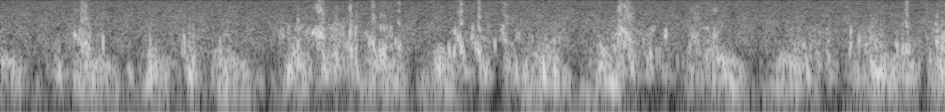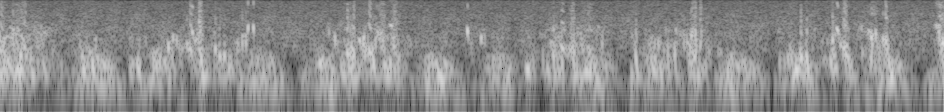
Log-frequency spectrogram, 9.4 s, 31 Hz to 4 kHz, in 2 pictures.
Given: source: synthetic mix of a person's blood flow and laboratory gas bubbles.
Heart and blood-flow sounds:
Doppler ultrasound of blood flow; precordium
0.22-0.55 s: bubbles
0.62-0.68 s: bubbles
0.71-0.83 s: bubbles
0.87-1.02 s: bubbles
1.05-1.16 s: bubbles
1.38-2.04 s: bubbles
2.21-2.87 s: bubbles
2.94-3.64 s: bubbles
3.92-5.03 s: bubbles
5.09-5.24 s: bubbles
5.35-5.47 s: bubbles
5.53-6.03 s: bubbles
6.34-6.79 s: bubbles
7.02-7.17 s: bubbles
7.33-7.78 s: bubbles
7.88-8.29 s: bubbles
8.58-9.23 s: bubbles
9.39-9.45 s: bubbles
From the record:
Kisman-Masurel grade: 343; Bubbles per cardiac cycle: rolling drumbeat, 9 or more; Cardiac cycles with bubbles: 100%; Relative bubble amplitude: loud (0.450 to 0.775); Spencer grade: 3 (all of the cardiac periods contain showers or single bubble signals, but not dominating or overriding the cardiac motion signals); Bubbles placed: anywhere in the cardiac cycle

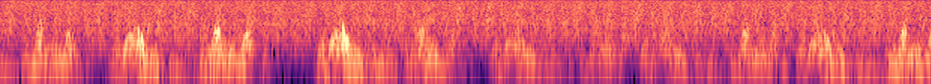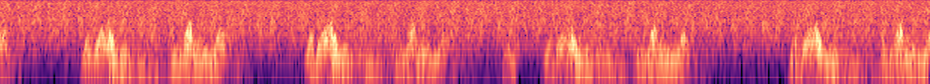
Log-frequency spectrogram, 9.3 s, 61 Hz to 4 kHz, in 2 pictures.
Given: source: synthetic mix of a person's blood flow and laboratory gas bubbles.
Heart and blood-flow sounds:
Doppler ultrasound of blood flow; precordium
7.58-7.73 s: bubbles
From the record:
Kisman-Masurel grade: 111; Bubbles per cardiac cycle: 1 to 2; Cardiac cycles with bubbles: 1 to 10%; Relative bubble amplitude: barely perceptible (0.100 to 0.250); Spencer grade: 1 (occasional bubble signal discernible with the cardiac motion signal, with majority of cardiac periods free of bubbles); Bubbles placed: only in the low amplitude regions of the cardiac cycle

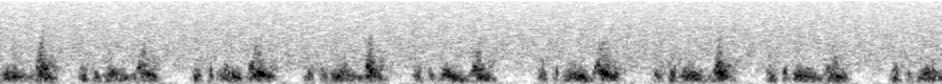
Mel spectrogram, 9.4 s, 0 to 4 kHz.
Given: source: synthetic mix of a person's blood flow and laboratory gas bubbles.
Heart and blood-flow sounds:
Doppler ultrasound of blood flow; precordium
6.67-6.83 s: bubbles
From the record:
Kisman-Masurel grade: 112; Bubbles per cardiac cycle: 1 to 2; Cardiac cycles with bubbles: 1 to 10%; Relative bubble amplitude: moderate (0.250 to 0.450); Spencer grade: 1 (occasional bubble signal discernible with the cardiac motion signal, with majority of cardiac periods free of bubbles); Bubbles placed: only in the low amplitude regions of the cardiac cycle

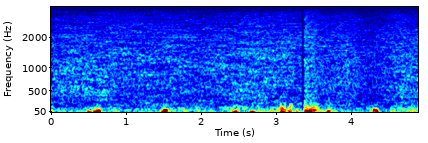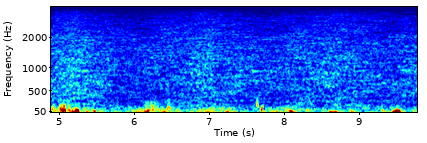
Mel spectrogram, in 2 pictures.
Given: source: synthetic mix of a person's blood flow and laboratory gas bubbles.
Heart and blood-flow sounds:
Doppler ultrasound of blood flow; subclavian vein
7.61-7.68 s: bubbles
From the record:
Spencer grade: 2 (many but less than half of the cardiac periods contain bubble signals, singularly or in groups); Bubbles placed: anywhere in the cardiac cycle

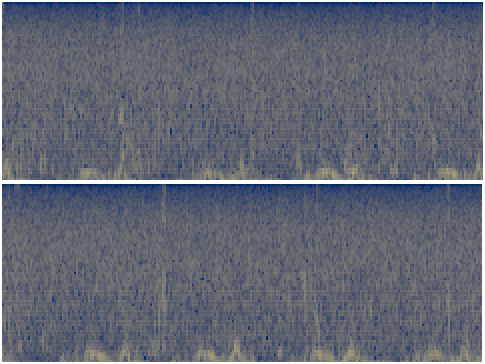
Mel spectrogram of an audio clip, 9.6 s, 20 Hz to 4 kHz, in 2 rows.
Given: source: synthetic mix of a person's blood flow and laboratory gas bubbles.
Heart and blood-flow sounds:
Doppler ultrasound of blood flow; precordium
0.07-0.54 s: bubbles
1.12-1.68 s: bubbles
2.42-2.54 s: bubbles
2.92-3.03 s: bubbles
3.38-4.40 s: bubbles
4.72-5.09 s: bubbles
5.17-5.39 s: bubbles
5.99-6.56 s: bubbles
7.04-7.10 s: bubbles
7.52-7.63 s: bubbles
7.78-8.13 s: bubbles
8.46-8.51 s: bubbles
9.19-9.62 s: bubbles
From the record:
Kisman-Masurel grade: 242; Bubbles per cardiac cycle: several, 3 to 8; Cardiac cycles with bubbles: 100%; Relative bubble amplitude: moderate (0.250 to 0.450); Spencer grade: 3 (all of the cardiac periods contain showers or single bubble signals, but not dominating or overriding the cardiac motion signals); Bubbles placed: only in the low amplitude regions of the cardiac cycle

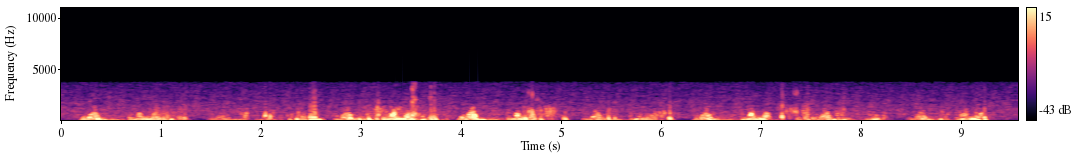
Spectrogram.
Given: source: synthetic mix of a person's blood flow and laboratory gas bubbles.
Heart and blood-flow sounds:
Doppler ultrasound of blood flow; precordium
0.88-1.33 s: bubbles
1.82-1.92 s: bubbles
2.04-2.17 s: bubbles
2.29-2.67 s: bubbles
2.98-3.92 s: bubbles
4.63-5.00 s: bubbles
5.03-5.12 s: bubbles
5.47-5.62 s: bubbles
5.91-6.17 s: bubbles
7.21-7.57 s: bubbles
7.63-7.89 s: bubbles
8.63-8.68 s: bubbles
8.80-8.92 s: bubbles
9.01-9.11 s: bubbles
9.15-9.32 s: bubbles
From the record:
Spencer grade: 3 (all of the cardiac periods contain showers or single bubble signals, but not dominating or overriding the cardiac motion signals); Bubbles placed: only in the low amplitude regions of the cardiac cycle

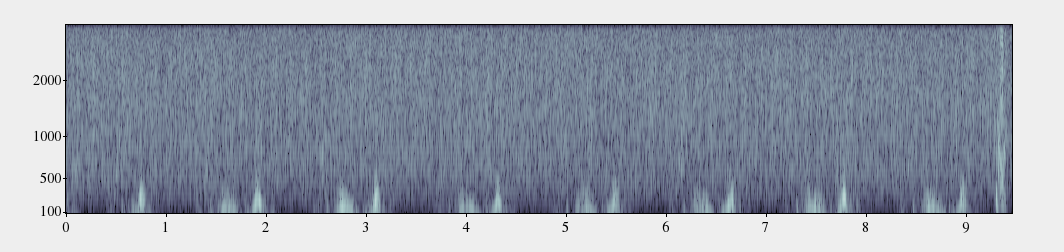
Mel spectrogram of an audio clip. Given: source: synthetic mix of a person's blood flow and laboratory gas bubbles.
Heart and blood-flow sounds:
Doppler ultrasound of blood flow; precordium
9.26-9.42 s: bubbles
From the record:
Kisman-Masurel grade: 212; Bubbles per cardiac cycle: several, 3 to 8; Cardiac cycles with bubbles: 1 to 10%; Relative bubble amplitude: moderate (0.250 to 0.450); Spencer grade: 1 (occasional bubble signal discernible with the cardiac motion signal, with majority of cardiac periods free of bubbles); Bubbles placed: only in the low amplitude regions of the cardiac cycle

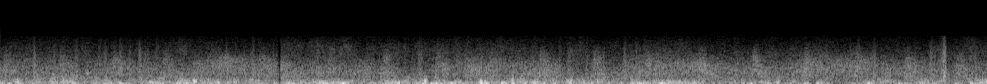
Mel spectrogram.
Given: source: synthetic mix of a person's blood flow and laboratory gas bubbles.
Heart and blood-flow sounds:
Doppler ultrasound of blood flow; subclavian vein
no bubbles
From the record:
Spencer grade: 0 (complete lack of bubble signals)

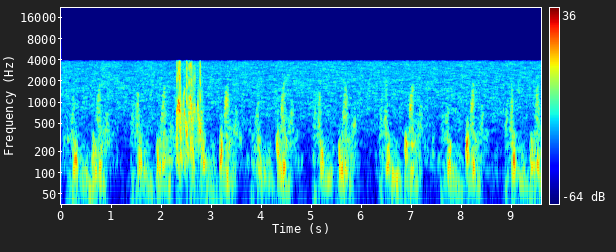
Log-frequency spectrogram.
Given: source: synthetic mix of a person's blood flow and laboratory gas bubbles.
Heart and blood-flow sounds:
Doppler ultrasound of blood flow; precordium
2.27-2.85 s: bubbles
From the record:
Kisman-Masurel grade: 222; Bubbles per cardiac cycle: several, 3 to 8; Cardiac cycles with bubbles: 10 to 50%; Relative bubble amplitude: moderate (0.250 to 0.450); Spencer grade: 2 (many but less than half of the cardiac periods contain bubble signals, singularly or in groups); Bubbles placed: anywhere in the cardiac cycle

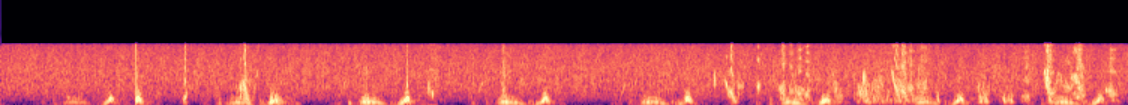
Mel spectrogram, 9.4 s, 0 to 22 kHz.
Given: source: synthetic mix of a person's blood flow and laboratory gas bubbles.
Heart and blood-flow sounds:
Doppler ultrasound of blood flow; precordium
1.49-1.59 s: bubbles
1.95-2.15 s: bubbles
3.01-3.13 s: bubbles
3.54-3.64 s: bubbles
4.16-4.25 s: bubbles
5.92-6.19 s: bubbles
6.28-6.35 s: bubbles
6.47-6.75 s: bubbles
6.91-7.04 s: bubbles
7.10-7.75 s: bubbles
7.78-7.85 s: bubbles
8.12-8.27 s: bubbles
8.32-8.61 s: bubbles
8.68-9.08 s: bubbles
9.18-9.35 s: bubbles
9.39-9.41 s: bubbles
From the record:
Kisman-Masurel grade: 232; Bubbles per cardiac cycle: several, 3 to 8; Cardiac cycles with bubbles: 50 to 99%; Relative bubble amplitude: moderate (0.250 to 0.450); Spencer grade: 3 (all of the cardiac periods contain showers or single bubble signals, but not dominating or overriding the cardiac motion signals); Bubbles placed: only in the low amplitude regions of the cardiac cycle

